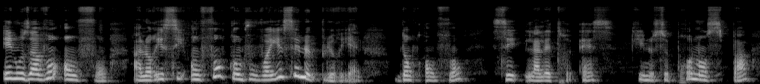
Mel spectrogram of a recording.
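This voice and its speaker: A woman teaching a French spelling lesson, patiently repeating each word slowly, with a few translations. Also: medium pitch, gravelly, darkish tone, breathy edge. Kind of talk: slow classroom lesson with repetitions.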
